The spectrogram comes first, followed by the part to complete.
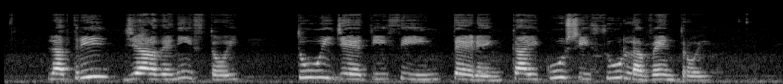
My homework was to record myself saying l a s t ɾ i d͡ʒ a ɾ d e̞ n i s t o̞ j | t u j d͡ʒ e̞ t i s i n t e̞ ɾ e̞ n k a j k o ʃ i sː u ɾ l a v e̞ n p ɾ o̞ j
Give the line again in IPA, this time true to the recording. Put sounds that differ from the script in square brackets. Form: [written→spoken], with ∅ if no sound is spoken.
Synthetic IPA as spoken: l a [s→∅] t ɾ i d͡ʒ a ɾ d e̞ n i s t o̞ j | t u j d͡ʒ e̞ t i s i n t e̞ ɾ e̞ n k a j k [o→u] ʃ i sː u ɾ l a v e̞ n [p→t] ɾ o̞ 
